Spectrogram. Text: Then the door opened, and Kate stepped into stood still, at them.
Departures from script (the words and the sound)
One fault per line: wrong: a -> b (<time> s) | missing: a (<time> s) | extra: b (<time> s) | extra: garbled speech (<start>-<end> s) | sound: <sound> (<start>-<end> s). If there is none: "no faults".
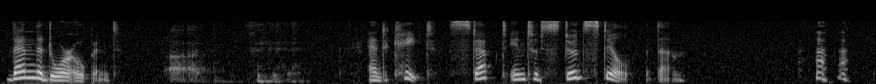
sound: laugh (1.6-3.1 s)
sound: laugh (8.0-8.5 s)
